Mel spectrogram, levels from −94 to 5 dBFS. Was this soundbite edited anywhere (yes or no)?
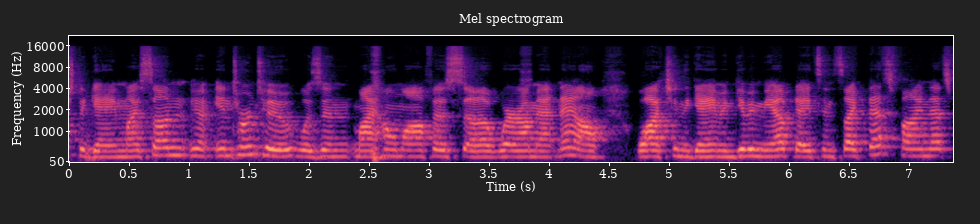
no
